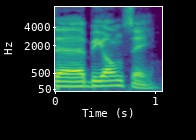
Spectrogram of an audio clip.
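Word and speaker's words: Beyoncé: Ile is pronounced. But yeah, it's Beyonce.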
